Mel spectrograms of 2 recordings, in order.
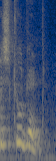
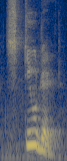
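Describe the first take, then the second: First: स्टूडेंट said with a plain "stoo", no glide; common mispronunciation. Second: स्टूडेंट said with a "styu" glide; correct pronunciation. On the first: Coach quotes how others say it, common mispronunciation. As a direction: say स्टूडेंट as "STOO-dent", dropping the y. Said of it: "आप बोलोगे स्टूडेंट". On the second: Coach models a word for his interviewer, correct styu pronunciation. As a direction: say स्टूडेंट as "STYU-dent", with a y sound. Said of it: "देखो, मैंने अभी एक word बोला". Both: Shown as a demonstration.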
